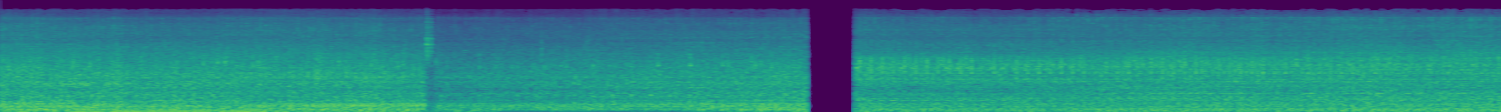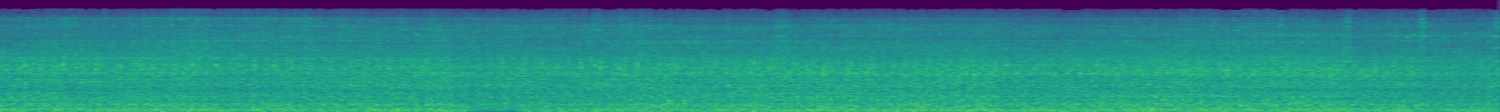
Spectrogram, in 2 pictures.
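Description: Vintage tractor engines running steadily under load as they pull ploughs, with the sound cutting out briefly about eight seconds in.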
